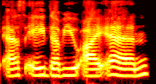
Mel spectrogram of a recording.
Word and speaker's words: Samhain: So it should be like SAWIN, but there's SAM. I don't hear an M anywhere.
